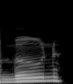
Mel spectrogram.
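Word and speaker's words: Mün: Okay, the monster is it's a moon. It's the moon, but it's spelled M-U with an umlaut and then lowercase n.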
